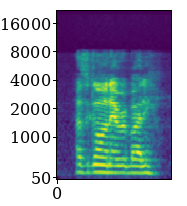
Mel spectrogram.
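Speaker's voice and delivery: really loud, high-pitched voice. Greeting everybody at the start of a movie review: loud greeting. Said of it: "I feel like I said that really loud".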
